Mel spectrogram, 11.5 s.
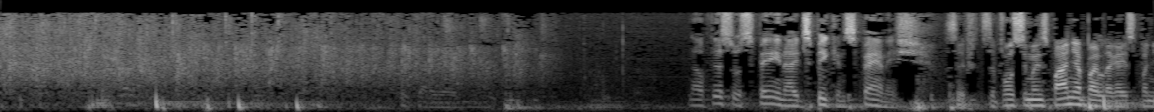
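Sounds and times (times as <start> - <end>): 
audience applause: 0.0 - 5.7
speech: 6.9 - 11.5.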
